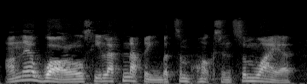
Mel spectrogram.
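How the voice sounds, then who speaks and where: A man playing a theatrical cartoon villain who narrates a rhyming children's storybook in a raspy, dramatic, emphatic voice. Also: mid-range voice, lively intonation, normal speed. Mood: narrating, menacing. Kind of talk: scripted storybook narration in a character voice.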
